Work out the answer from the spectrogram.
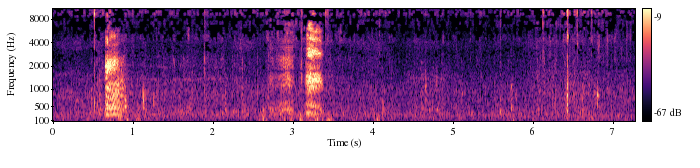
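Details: Crows gathering on an ordinary afternoon in Clara Zetkin Park, Leipzig: two harsh, hoarse caws about two and a half seconds apart over a quiet park background with faint distant noise.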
